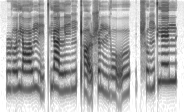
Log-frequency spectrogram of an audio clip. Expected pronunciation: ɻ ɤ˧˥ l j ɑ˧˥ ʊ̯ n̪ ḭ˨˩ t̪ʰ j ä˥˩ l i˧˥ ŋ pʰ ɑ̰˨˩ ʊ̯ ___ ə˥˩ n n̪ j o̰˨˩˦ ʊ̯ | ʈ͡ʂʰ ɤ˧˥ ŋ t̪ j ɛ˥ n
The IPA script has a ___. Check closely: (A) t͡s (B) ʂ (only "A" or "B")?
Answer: B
